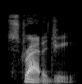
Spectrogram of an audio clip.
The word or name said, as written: strategy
